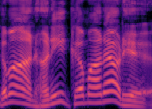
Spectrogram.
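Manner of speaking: sleazy smooth-talker voice, pitched a touch high. Imitating a movie character who talks like a Simpsons scuzzball: Hank Azaria Simpsons scuzzball voice. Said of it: "he talks like, uh, Hank Azaria's character".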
